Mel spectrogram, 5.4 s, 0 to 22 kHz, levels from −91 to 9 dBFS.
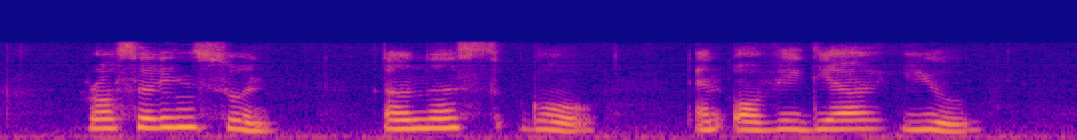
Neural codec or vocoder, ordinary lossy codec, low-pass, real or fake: codec, 44.1 kHz, 7.8 kbps, DAC; none; 7.2 kHz; fake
